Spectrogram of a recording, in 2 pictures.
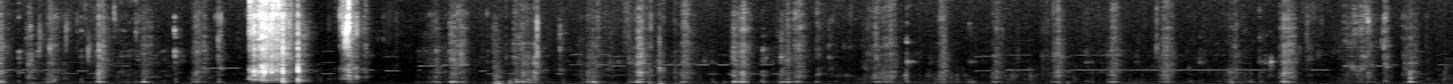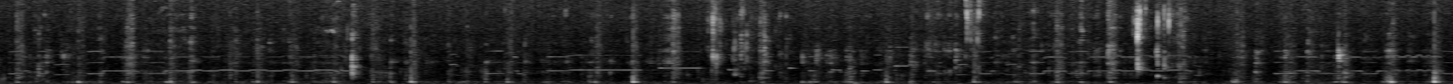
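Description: Close-up eating sounds: a loud crunchy bite into raw winged beans about two and a half seconds in, then crunchy chewing with many small wet mouth clicks.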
